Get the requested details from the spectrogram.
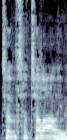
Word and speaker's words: Talalay: It's written by Stephen Moffat and directed by Rachel Talalay, if I'm pronouncing her name right. – Yeah. Come on, do it for us. – I thought that in that docu that everybody was saying Talalay. – Talalay, then.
